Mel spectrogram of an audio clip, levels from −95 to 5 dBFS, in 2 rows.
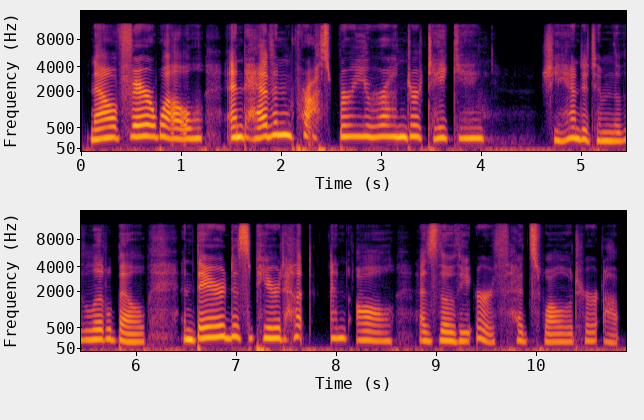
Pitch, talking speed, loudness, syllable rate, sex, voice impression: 230 Hz, 150 wpm, -19 LUFS, 4.6 syllables/s, female, very feminine, very young, very thin, tensed, powerful, very bright, soft, very clear, fluent, very cute, intellectual, very refreshing, slightly sincere, calm, very friendly, very reassuring, very unique, elegant, slightly wild, sweet, very lively, kind, intense, slightly sharp, light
